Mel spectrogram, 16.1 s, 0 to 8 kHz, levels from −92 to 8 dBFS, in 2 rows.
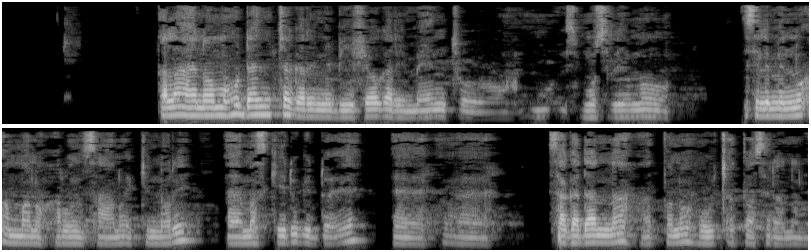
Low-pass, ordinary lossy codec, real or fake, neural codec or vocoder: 7.2 kHz; MP3, 32 kbps; real; none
